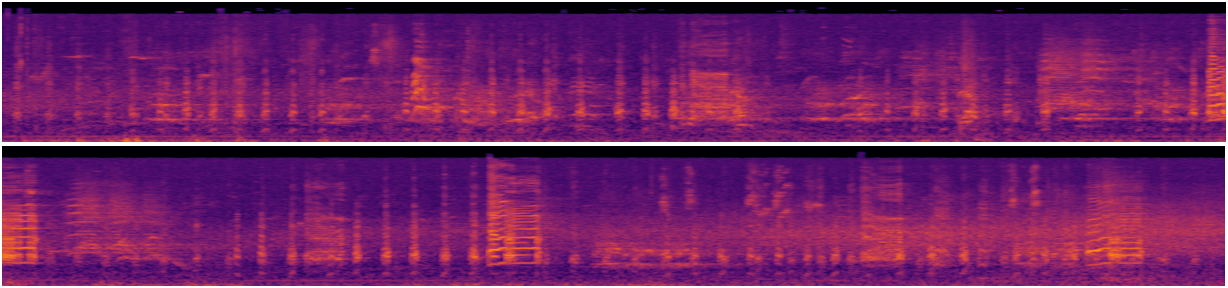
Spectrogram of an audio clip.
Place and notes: Osek u Teplic, Česká republika - nadražní zuková krajina
domy u dolního nádraží s drůbeží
